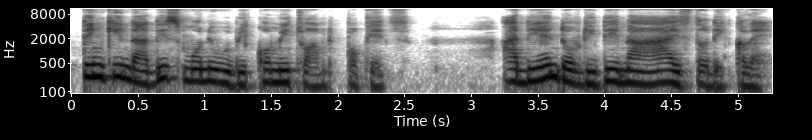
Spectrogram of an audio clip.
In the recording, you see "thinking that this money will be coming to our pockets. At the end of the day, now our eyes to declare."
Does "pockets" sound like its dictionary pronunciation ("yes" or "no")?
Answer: no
